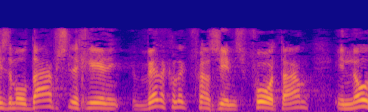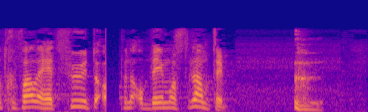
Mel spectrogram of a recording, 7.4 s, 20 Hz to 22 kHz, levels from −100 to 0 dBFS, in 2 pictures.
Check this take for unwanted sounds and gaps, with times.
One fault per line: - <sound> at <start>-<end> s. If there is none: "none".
- dropout at 4.7-4.9 s
- cough at 6.6-6.9 s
